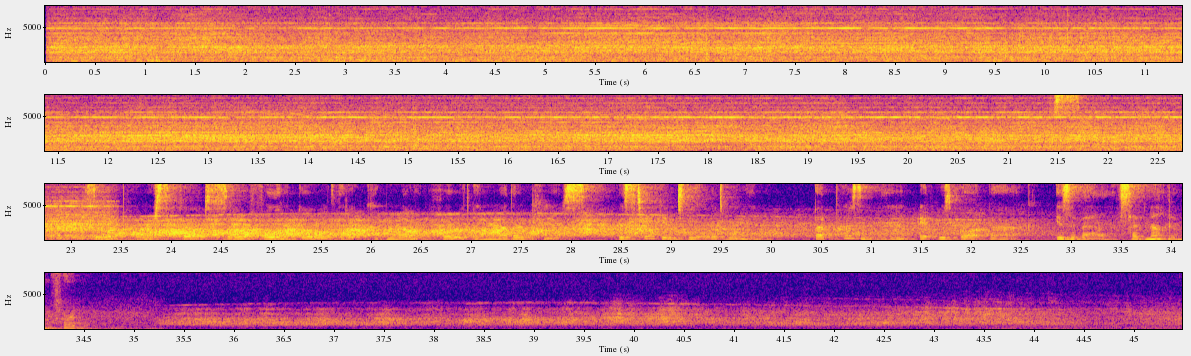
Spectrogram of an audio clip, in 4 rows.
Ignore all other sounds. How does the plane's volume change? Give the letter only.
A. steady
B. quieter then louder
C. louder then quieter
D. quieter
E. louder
D.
